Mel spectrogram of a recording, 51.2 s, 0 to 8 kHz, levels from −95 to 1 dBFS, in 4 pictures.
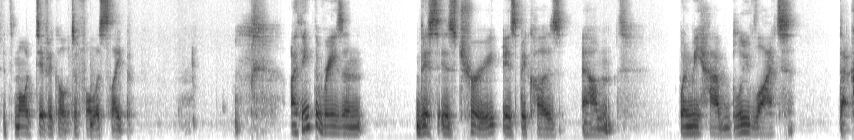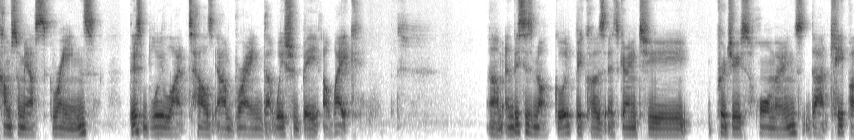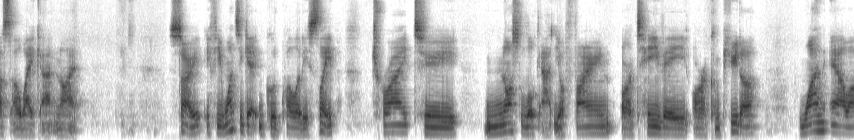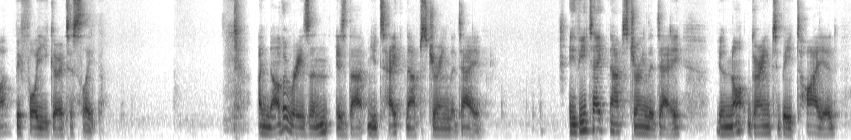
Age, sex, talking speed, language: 20-39, male, 125 wpm, English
